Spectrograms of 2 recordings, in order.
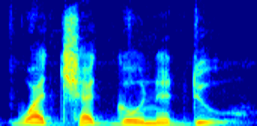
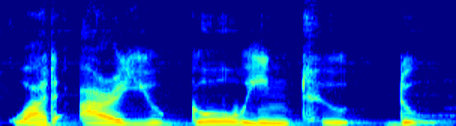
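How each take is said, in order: First: It is said fast, with reduced words. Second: It is said slowly, with every word full.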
